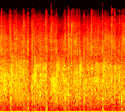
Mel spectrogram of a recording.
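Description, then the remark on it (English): A round of applause from a group for the managers, dense rapid clapping that stays loud and steady throughout without any voices over it. “Can we get a round of applause for the managers?”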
